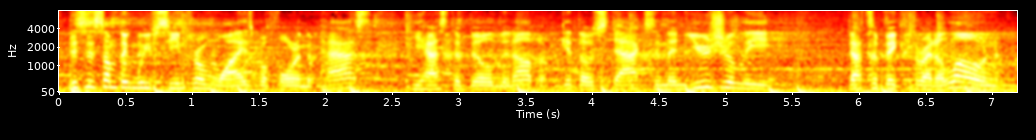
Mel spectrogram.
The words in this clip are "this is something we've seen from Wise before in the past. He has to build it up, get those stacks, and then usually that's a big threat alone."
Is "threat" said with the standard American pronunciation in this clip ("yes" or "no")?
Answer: yes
